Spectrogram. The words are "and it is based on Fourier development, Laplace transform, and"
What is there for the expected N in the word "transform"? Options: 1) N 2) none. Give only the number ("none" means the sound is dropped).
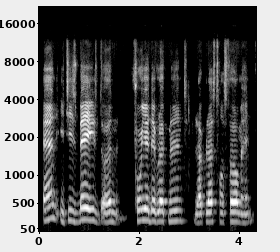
2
